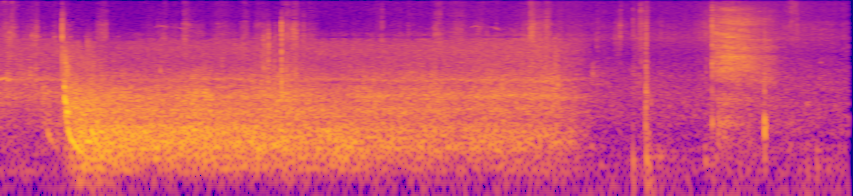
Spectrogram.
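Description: A lightning strike picked up underwater by a hydrophone in fairly deep water in the Gulf of Mexico: a sudden sharp crack that swells into a loud, broad rumbling roar, fading after several seconds into quiet water noise with a few faint clicks.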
